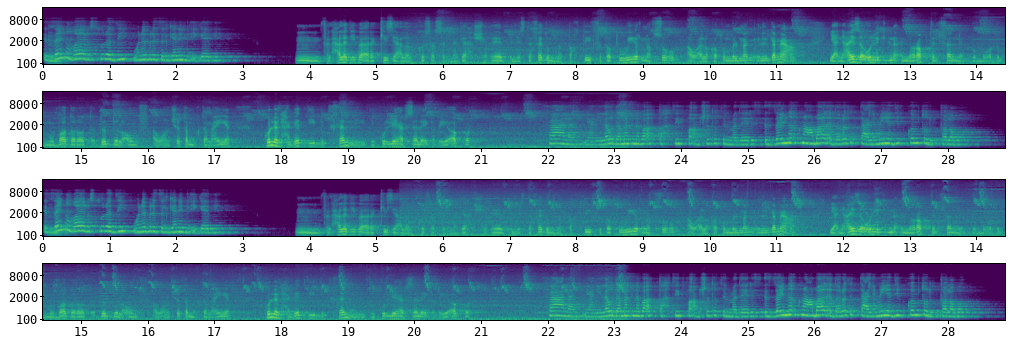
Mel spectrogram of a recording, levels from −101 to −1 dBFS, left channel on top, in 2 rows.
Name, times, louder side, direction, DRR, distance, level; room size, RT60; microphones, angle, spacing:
voice 1, 0.0-2.7 12.3-12.7 22.0-28.3, right 2 dB, 25° right, 7 dB, 2.3 m, -31 dB
voice 2, 3.8-20.9, left 2 dB, 25° left, 11 dB, 0.9 m, -32 dB
sound 1, 5.3-23.2, right 3 dB, 70° right, 2.6 m, -41 dB
26.5 x 24.5 x 7.5 m, 1.1 s
head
